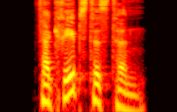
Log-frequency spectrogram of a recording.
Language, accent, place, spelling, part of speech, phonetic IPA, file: German, Germany, Berlin, verkrebstesten, adjective, [fɛɐ̯ˈkʁeːpstəstn̩], De-verkrebstesten.ogg
- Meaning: 1. superlative degree of verkrebst 2. inflection of verkrebst: strong genitive masculine/neuter singular superlative degree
